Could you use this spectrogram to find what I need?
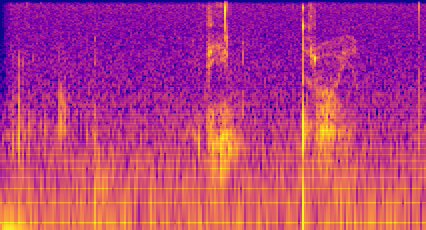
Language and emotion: Russian, neutral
